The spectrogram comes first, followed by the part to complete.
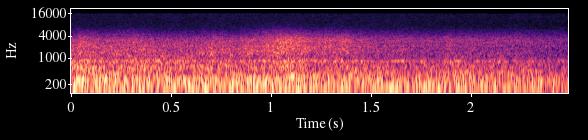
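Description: Fusion jazz-rock band music with a dense, noisy guitar-led sound near the end of a track.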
